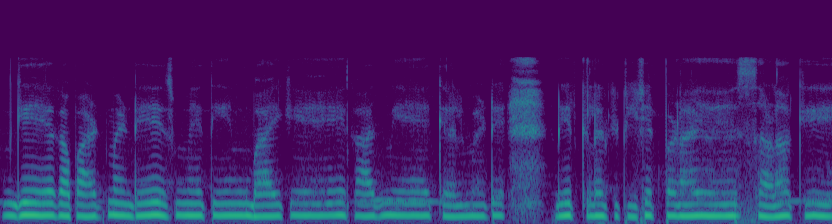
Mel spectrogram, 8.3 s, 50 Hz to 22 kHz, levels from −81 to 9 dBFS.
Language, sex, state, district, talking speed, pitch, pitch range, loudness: Hindi, female, Bihar, Samastipur, 165 wpm, 205 Hz, 195-210 Hz, -31 LUFS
